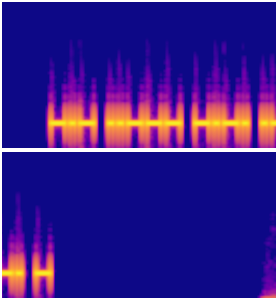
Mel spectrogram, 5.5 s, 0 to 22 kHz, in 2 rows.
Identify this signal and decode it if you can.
Morse code, heard as a keyed tone, about 25 wpm, 700 Hz. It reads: K2CRT
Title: USA Call Signs - 5 Characters - Repeated 3x - 25wpm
